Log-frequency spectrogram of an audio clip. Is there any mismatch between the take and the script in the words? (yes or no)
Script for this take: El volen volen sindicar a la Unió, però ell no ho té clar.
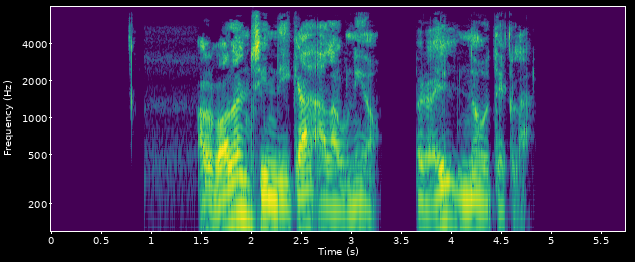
yes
